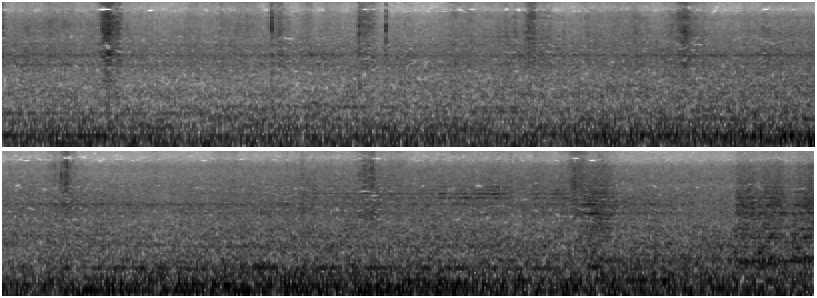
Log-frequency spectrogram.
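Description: A steady low rumble that grows louder toward the end, with a few faint scattered ticks as a hand sickle cuts through spinach stems.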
